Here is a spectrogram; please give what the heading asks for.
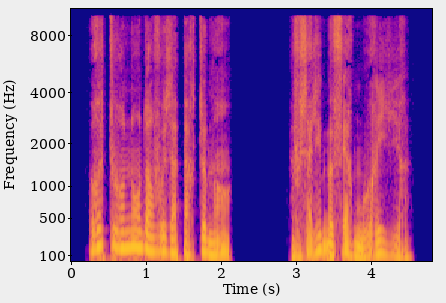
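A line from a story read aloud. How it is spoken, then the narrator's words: Moaning lady companion. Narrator (French): gémissait la dame de compagnie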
